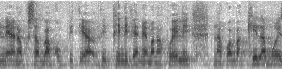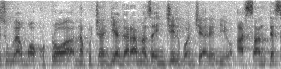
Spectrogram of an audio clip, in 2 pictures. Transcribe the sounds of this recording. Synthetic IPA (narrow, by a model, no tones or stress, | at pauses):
nɛanaku̥sambaːkupitiavipindivjanɛmanakwɛlinakwambakilamwɛziumɛamuakutɔanakut͡ʃaŋɡiaɣaɾamazaiɲd͡ʒilikwand͡ʒiajaɾɛɗiɔʔa̰santɛs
